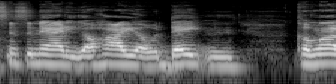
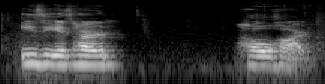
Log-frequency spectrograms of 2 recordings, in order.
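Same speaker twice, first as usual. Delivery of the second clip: normal talking voice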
